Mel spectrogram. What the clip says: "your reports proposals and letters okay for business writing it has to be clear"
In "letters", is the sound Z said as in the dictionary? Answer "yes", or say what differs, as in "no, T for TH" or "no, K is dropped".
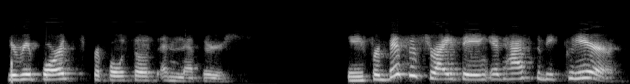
no, S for Z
